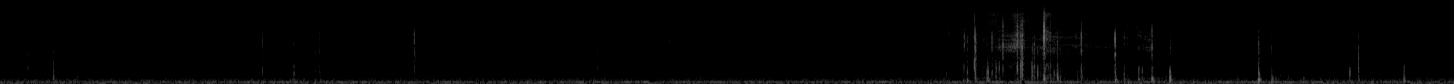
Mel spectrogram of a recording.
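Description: Fingertips and short nails scratch across the crinkly film of a silver metallized plastic pouch with combs inside, lying flat on a table. Quiet, sparse, bright scratchy ticks sit over a low steady hum. A louder burst of dense crinkling comes about two-thirds of the way through before it settles back to scattered scratches.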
